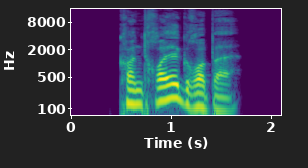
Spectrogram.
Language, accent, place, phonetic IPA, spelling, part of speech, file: German, Germany, Berlin, [kɔnˈtʁɔlˌɡʁʊpə], Kontrollgruppe, noun, De-Kontrollgruppe.ogg
- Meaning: control group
